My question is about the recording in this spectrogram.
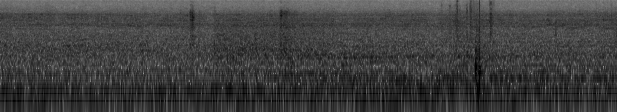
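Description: Steady low rumbling background noise, with a few faint ticks and one sharp click about three-quarters of the way through.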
